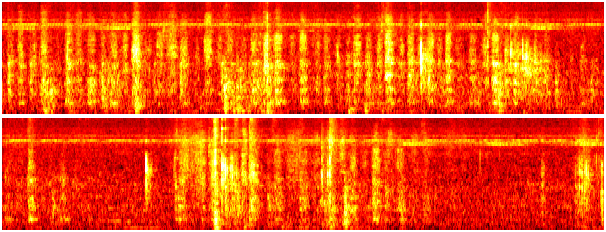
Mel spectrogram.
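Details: Shiba Inu named Ganmo, a pet dog, panting while playing with a plastic bottle cap and a which-hand guessing game with its owner; quick breathy huffs in uneven bursts, with soft handling noises.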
